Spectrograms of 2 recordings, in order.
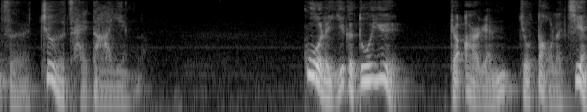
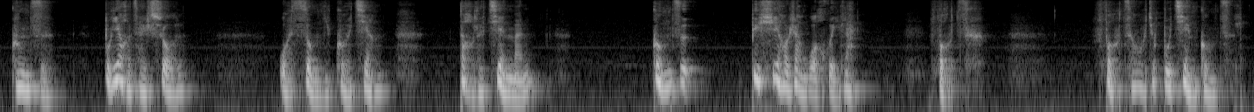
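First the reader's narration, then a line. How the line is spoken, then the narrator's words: Crying. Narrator (Chinese): 李娃哭着说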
